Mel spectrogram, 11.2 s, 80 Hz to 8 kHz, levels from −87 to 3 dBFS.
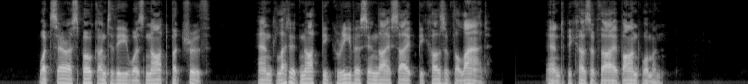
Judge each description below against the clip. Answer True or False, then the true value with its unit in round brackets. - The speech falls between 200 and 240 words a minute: False (145 wpm)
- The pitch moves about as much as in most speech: False (2.3 semitones)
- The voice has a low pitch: True (90 Hz)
